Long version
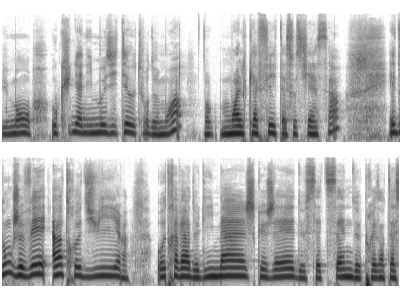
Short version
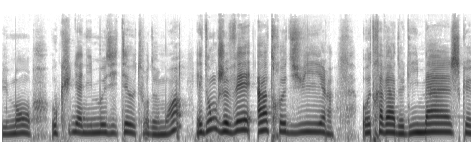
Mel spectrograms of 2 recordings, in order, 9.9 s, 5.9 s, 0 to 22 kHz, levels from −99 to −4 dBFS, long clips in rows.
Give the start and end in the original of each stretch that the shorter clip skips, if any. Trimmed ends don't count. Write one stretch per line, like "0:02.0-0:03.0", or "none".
0:02.4-0:04.8

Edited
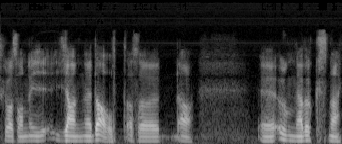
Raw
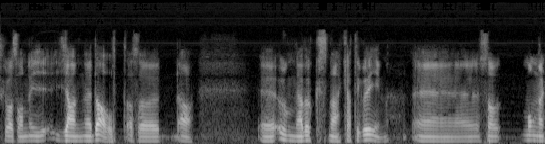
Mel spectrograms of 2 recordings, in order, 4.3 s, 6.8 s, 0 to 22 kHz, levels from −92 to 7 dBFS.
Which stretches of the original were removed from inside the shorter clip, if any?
none

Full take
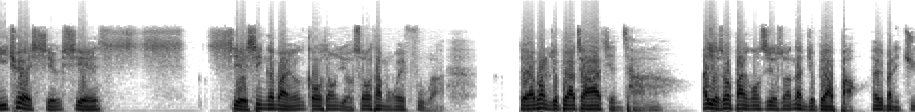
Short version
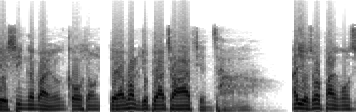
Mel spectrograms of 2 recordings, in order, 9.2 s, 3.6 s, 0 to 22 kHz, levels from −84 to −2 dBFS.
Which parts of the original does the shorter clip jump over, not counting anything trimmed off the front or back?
0:03.4-0:05.1

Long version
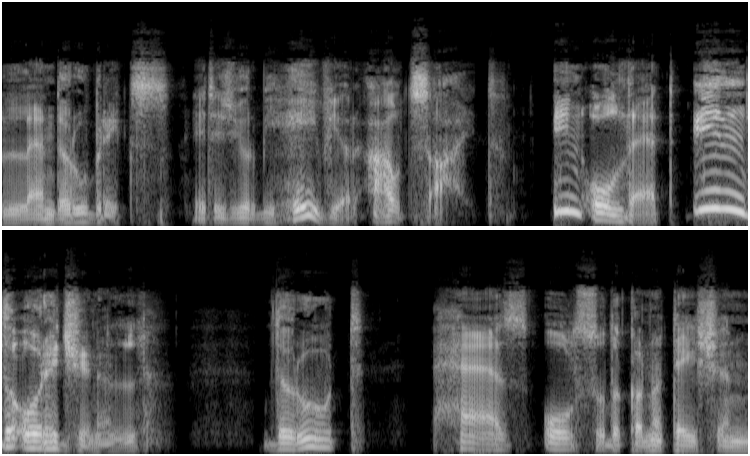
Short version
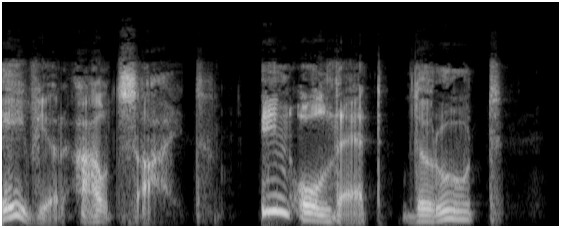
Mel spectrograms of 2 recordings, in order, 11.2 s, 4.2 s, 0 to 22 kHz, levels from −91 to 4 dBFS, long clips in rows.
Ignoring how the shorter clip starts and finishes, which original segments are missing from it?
0:05.1-0:07.4

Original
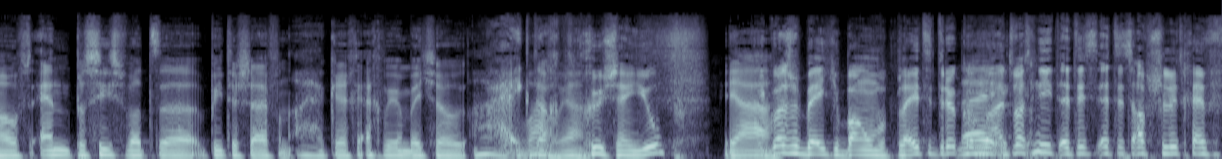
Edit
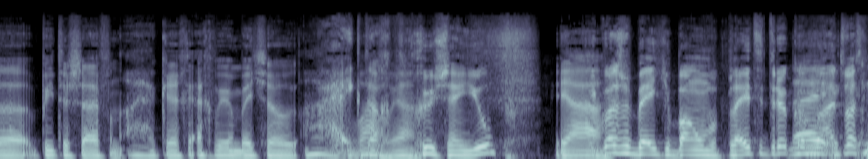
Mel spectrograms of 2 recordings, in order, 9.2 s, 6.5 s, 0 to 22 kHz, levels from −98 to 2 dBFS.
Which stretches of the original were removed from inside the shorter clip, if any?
none

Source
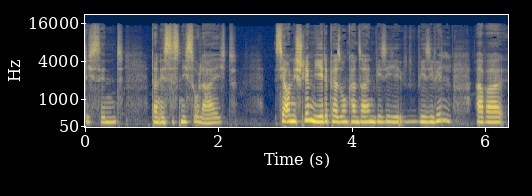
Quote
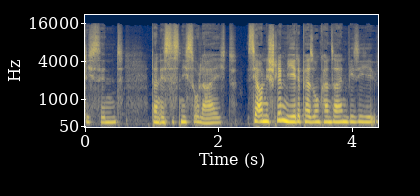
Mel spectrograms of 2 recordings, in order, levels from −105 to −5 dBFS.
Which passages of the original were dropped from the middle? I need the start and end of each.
0:02.3-0:02.8

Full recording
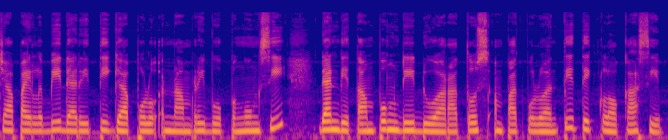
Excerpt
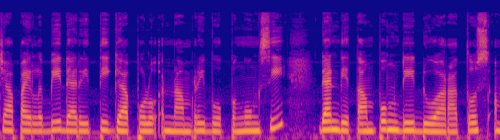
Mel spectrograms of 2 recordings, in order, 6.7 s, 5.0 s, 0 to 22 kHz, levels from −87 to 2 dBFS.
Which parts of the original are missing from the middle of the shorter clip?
none

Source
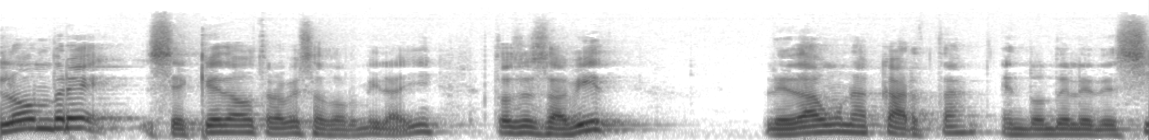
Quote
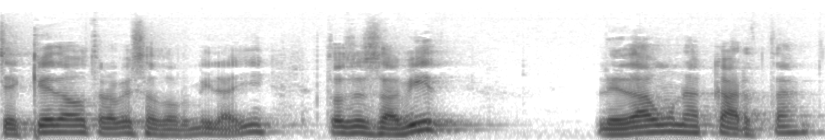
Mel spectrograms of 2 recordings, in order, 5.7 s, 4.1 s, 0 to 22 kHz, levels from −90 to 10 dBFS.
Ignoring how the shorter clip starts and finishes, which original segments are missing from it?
none

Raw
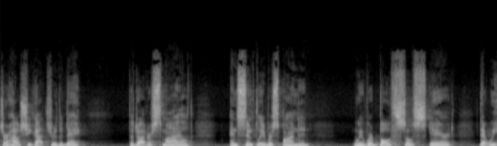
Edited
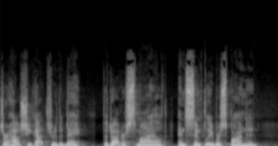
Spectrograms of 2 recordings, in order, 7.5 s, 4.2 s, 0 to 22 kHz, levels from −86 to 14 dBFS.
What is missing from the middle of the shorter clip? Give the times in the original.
0:01.4-0:01.8
0:03.0-0:03.4

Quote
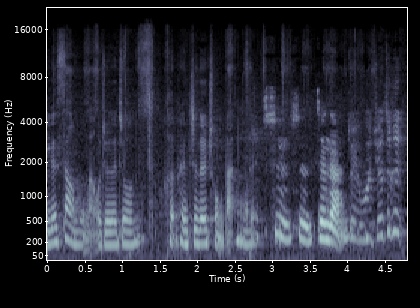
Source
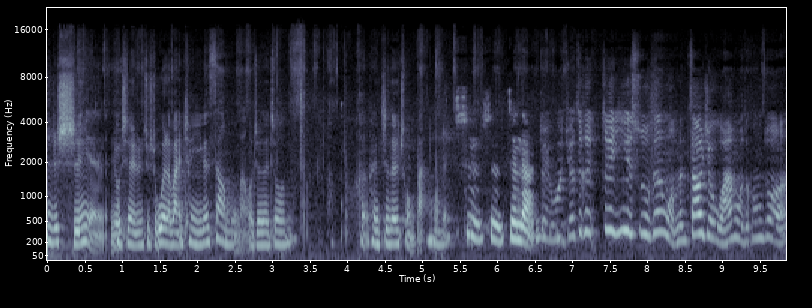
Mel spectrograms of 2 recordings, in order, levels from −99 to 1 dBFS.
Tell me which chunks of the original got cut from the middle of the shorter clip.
0:03.5-0:04.0

